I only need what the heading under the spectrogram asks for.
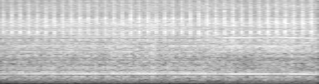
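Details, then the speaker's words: Petrol engine first started after head gasket replacement, idling cold: fast, light ticking from hydraulic lifters not yet filled with oil, expected to fade as they fill. "t ça fait un peu ce bruit là au début au fil du temps ça va ça va se remplir d'huile et ça va disparaître"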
